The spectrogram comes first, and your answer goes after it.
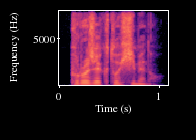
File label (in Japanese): サウンドロゴボイス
